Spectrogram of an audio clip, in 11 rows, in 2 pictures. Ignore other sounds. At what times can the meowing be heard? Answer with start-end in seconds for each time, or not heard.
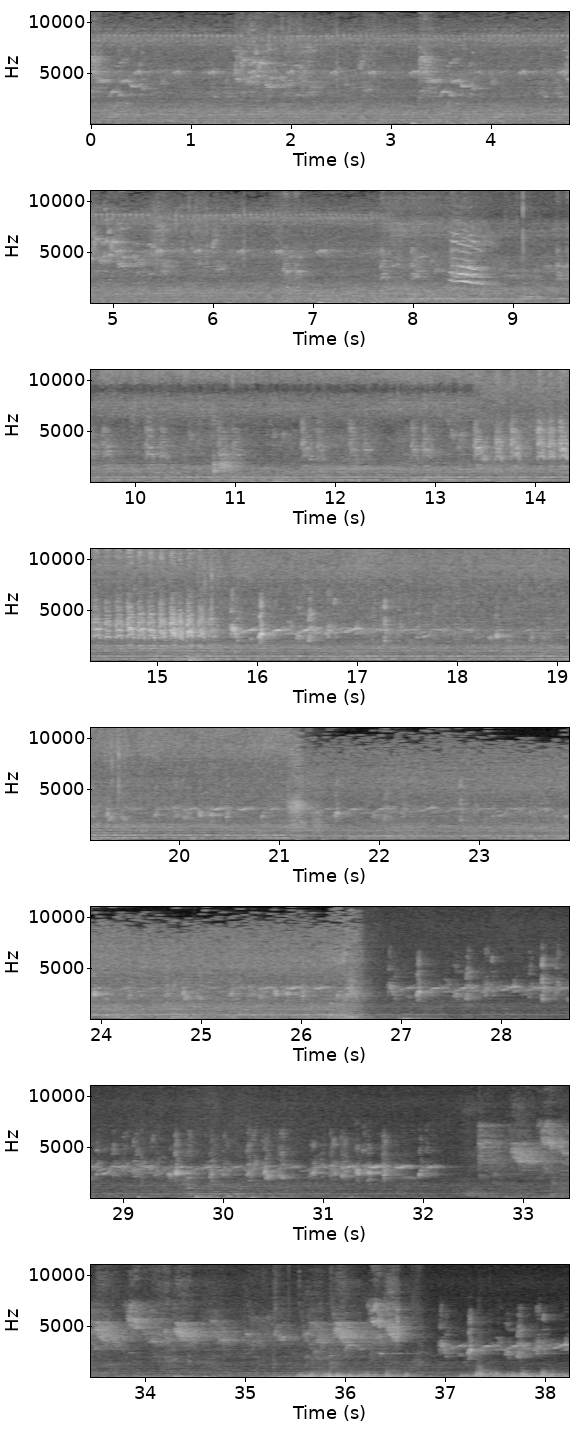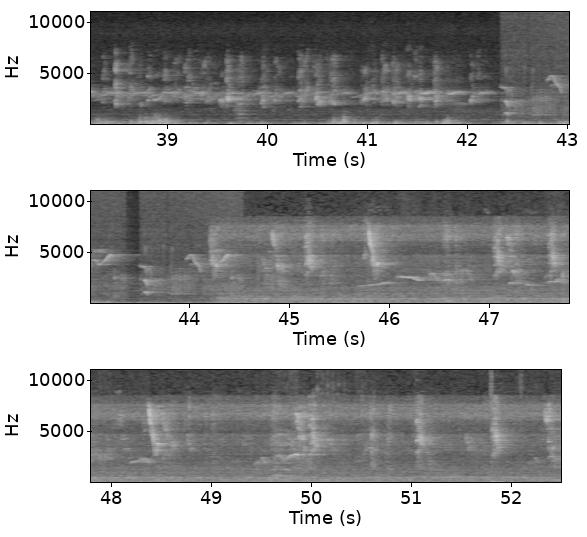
8.3-9.2.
